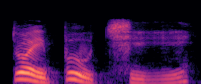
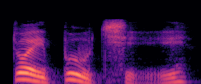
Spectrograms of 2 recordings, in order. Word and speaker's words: 对不起: The whole phrase together translates as 对不起. Can you try and say that again? It's 对不起, where Q is said with a ch sound.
